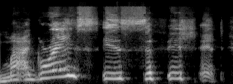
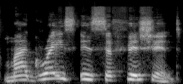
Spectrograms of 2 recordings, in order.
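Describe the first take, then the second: First: Higher, slower, tender voice of God; quoting God gently to his daughter; God speaking. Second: Said in the usual way. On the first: Retold or imitated. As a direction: lift it up and slow it down as God's promise. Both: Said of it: "That's what he would say to me".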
